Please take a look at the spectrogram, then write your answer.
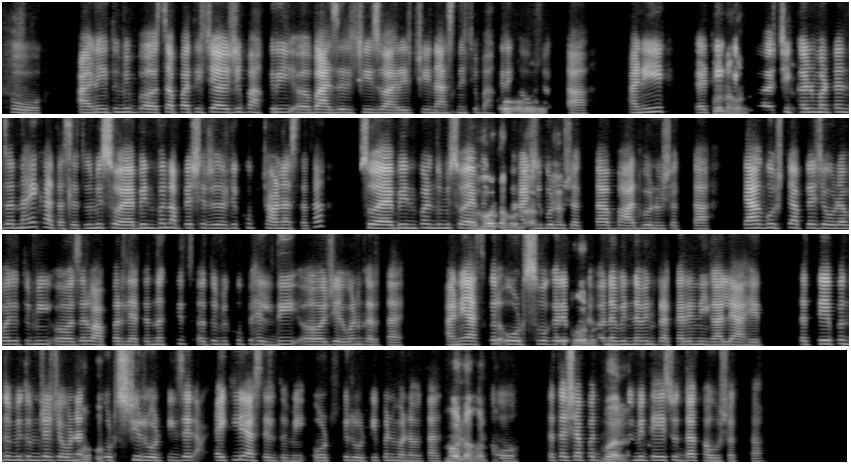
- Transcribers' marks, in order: distorted speech; unintelligible speech; static
- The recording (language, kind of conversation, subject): Marathi, podcast, घरच्या जेवणाचे पोषणमूल्य संतुलित कसे ठेवता?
